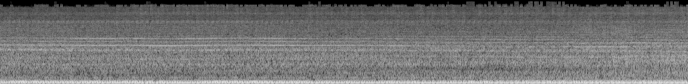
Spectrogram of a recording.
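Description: Engine running steady with a loud low rumble and a constant high hiss riding over it, consistent with a big vacuum leak.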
